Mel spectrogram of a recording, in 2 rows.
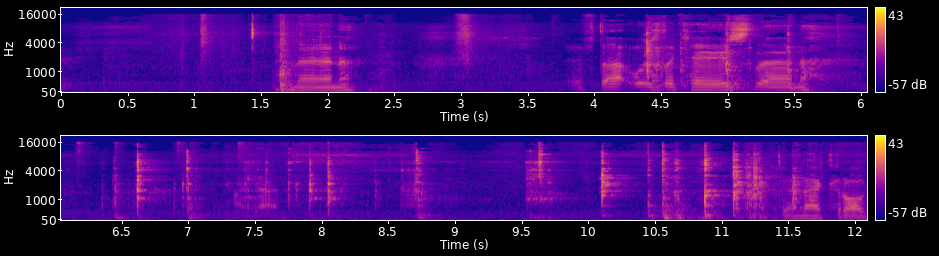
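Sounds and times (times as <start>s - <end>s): metal parts clinking: 4.3s - 8.9s, 9.5s - 11.8s.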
